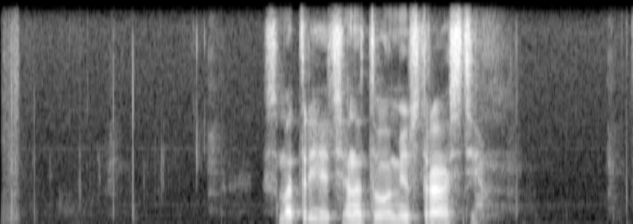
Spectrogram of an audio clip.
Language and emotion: Russian, sad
